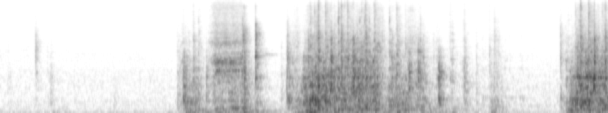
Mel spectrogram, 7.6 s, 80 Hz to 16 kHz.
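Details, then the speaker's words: 2010 Simplicity Landlord tractor after timing fix and new flywheel key, starter bumped over to check the key won't shear again: three brisk, even cranking bursts, no clunk or slipping; normal starter cranking. "well that sounds pretty good doesn't sound like it's gonna share off a key again"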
